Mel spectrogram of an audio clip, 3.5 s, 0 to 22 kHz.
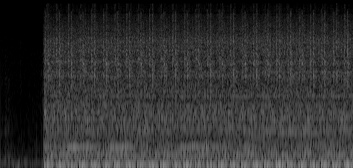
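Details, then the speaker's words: Subaru EJ22 after engine reinstall, warmed up a minute, oil level checked: catches and idles with a light tick about three per second, better than before; sticking hydraulic lifters, plus a new noise suspected from a timing belt roller. "all right well it sounds a lot better you can kind of hear the ticking a little bit it sounds a lot better but now i'm dealing with a second noise that i didn't hear previously"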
